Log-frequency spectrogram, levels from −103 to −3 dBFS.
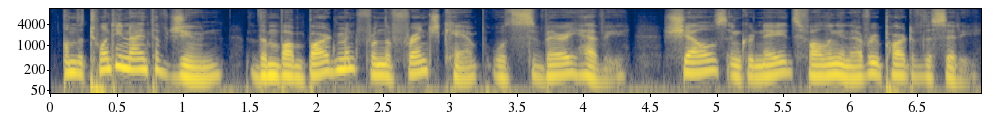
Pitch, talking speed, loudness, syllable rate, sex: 150 Hz, 215 wpm, -16 LUFS, 5.6 syllables/s, male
